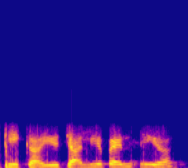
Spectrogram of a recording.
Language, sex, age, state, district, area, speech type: Sindhi, female, 30-45, Rajasthan, Ajmer, urban, conversation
